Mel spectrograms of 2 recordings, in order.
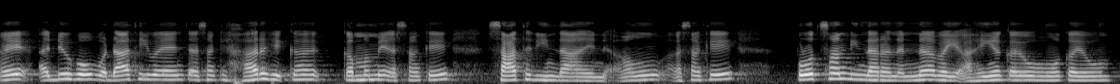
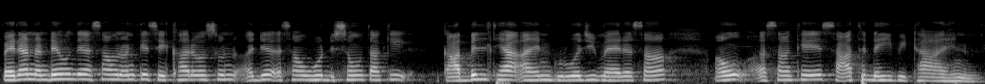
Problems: none marked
